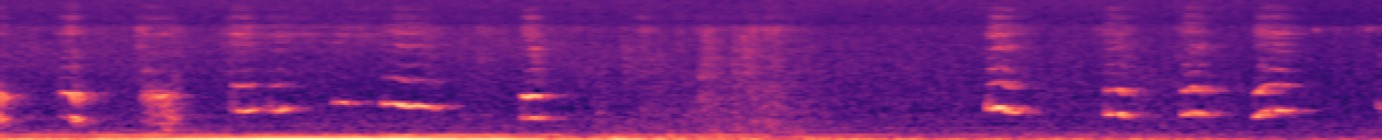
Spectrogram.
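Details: A Chihuahua meeting a chinchilla gives quick, high whimpering yips in bursts over a steady low indoor hum.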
